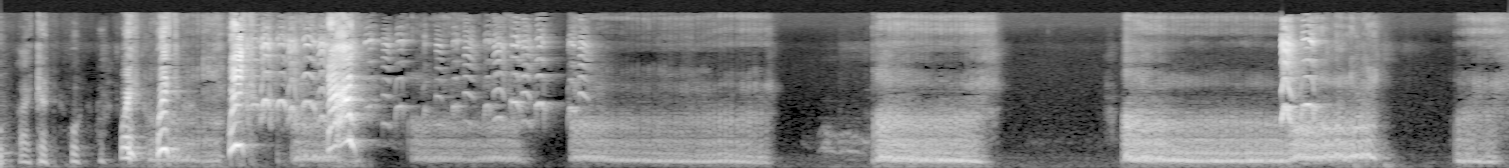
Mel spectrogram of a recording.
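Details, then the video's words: Yorkie puppy at play with a monkey toy, growling in long sustained rumbles broken by pauses, mixed early on with sharp squeaky yips and toy squeaks; a man's voice is heard briefly. "Insane Yorkie Growling and Playing with the Monkey Dog Toy"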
